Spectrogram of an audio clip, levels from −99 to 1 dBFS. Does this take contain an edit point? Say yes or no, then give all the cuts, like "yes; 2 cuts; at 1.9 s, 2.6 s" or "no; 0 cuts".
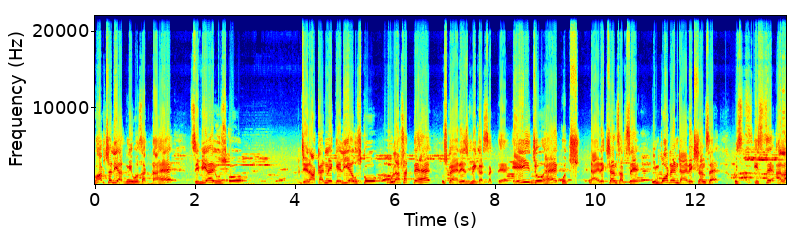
no; 0 cuts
